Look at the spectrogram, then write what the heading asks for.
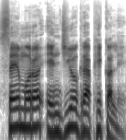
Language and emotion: Odia, neutral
